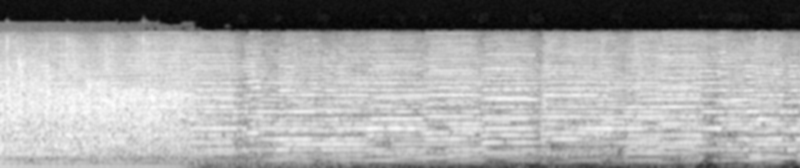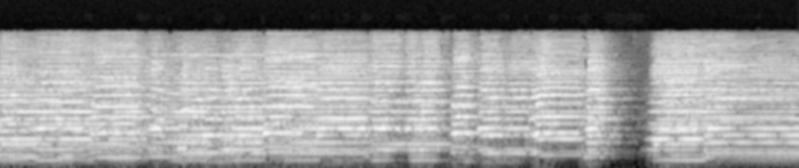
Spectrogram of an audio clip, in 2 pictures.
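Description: Accordion music with no singing. It comes in as the live concert sound cuts off about a second and a half in, stops briefly near the end, and comes back in.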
